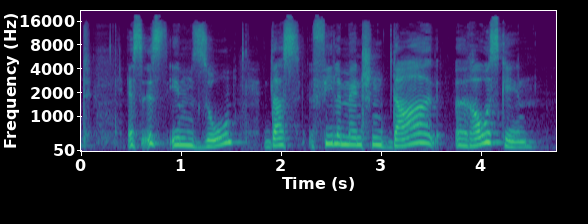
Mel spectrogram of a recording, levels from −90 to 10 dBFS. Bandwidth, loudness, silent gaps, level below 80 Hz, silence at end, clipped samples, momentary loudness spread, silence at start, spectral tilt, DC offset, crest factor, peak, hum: 19 kHz; -26 LUFS; none; -72 dBFS; 0.25 s; under 0.1%; 8 LU; 0 s; -4.5 dB/octave; under 0.1%; 18 dB; -10 dBFS; none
